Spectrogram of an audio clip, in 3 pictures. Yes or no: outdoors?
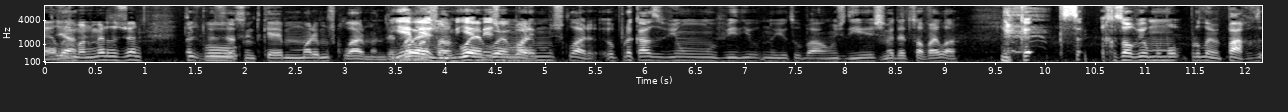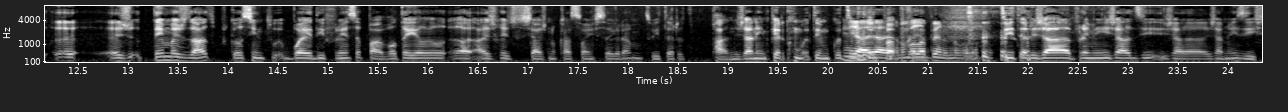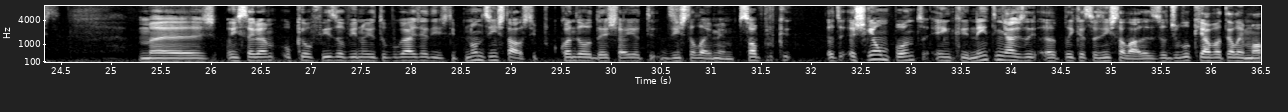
yes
